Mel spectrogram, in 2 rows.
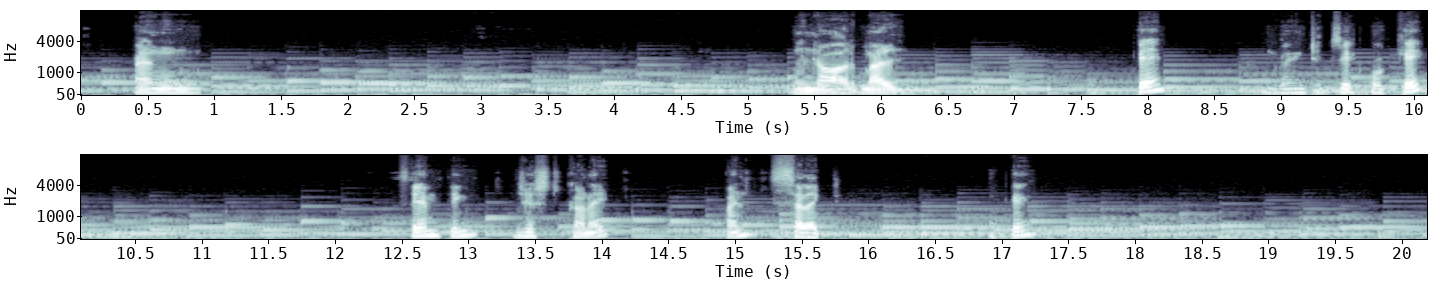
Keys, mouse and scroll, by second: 1.6-2.3 typing, 3.7-5.6 typing, 14.3 scroll down 1, 15.1 typing, 15.3-16.2 scroll down 1, 16.2 typing.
